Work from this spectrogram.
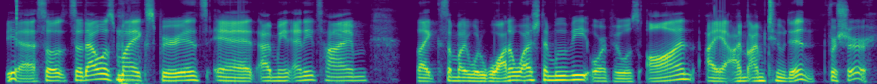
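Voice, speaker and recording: A man's voice: mid-range voice, normal speed, no room sound, clean studio sound. A man on a podcast telling personal anecdotes casually and enthusiastically, often repeating his phrases. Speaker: podcast host.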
